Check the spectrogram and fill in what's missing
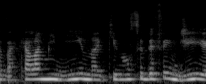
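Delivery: ordinary talk, nothing marked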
